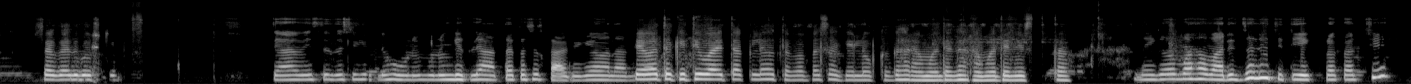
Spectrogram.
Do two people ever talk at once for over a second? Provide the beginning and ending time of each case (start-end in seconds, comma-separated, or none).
none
